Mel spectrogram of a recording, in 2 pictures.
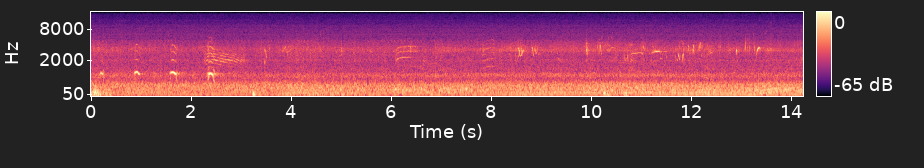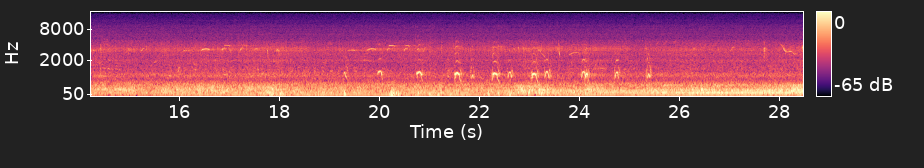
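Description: Egyptian geese giving short calls: a few near the start, then a run of about a dozen in the second half. Small birds chirp higher up throughout.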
